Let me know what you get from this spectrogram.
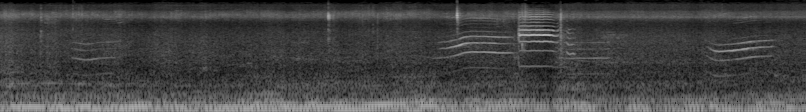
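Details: Domestic cat meowing to draw in other felines: a soft rising meow early, then a loud cluster of strong, drawn-out meows with rich harmonics, and a final upward-sliding meow, all over a steady low rumble.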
